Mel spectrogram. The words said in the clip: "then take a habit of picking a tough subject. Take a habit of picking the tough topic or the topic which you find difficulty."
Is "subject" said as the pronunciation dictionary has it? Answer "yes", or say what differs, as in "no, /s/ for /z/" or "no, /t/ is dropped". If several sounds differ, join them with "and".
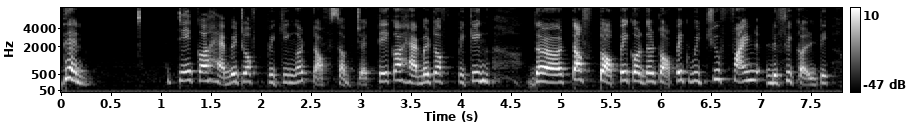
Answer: yes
